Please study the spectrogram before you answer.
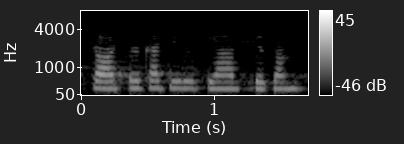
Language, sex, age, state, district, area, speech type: Sanskrit, female, 18-30, Kerala, Thrissur, urban, conversation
